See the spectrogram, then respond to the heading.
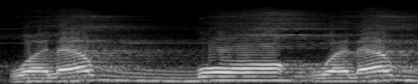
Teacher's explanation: itbaq itu tebalnya harus lebih kuat semua lidah kita naik atas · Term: huruf itbaq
